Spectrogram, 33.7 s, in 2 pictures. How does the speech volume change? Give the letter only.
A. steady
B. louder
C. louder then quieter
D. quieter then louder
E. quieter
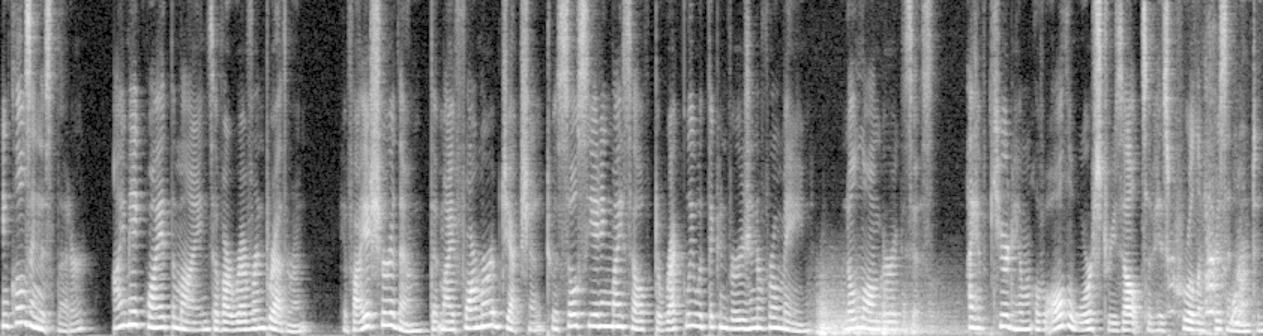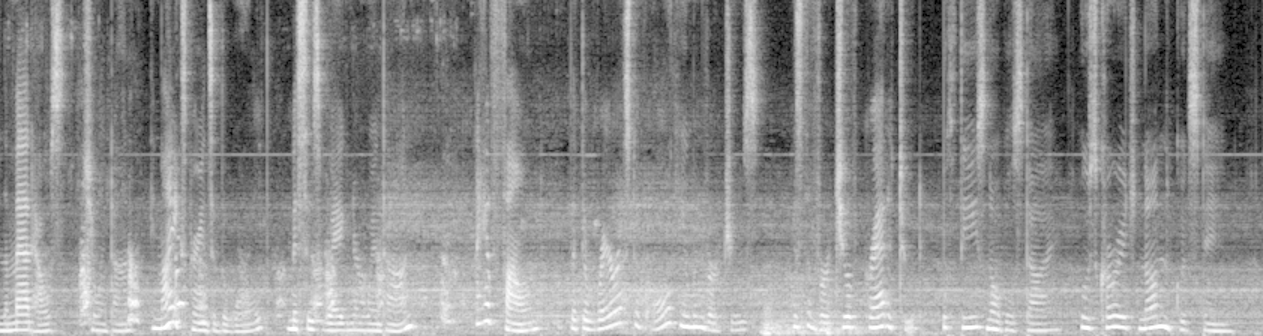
A.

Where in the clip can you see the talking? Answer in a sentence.
The talking can be heard from 0.0 to 33.6 s.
